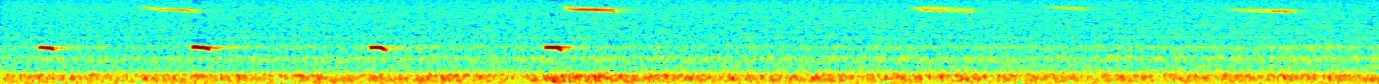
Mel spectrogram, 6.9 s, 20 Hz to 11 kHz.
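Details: Migrating Common Scoter at night (03:25) in early spring at Sidestrand, four short, soft piping whistles about a second apart over a steady wash of surf or wind, with thin high tseeps, likely migrating Redwing.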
